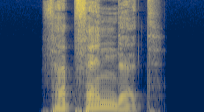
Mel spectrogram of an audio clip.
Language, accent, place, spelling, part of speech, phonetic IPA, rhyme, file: German, Germany, Berlin, verpfändet, verb, [fɛɐ̯ˈp͡fɛndət], -ɛndət, De-verpfändet.ogg
- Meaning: 1. past participle of verpfänden 2. inflection of verpfänden: third-person singular present 3. inflection of verpfänden: second-person plural present 4. inflection of verpfänden: plural imperative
